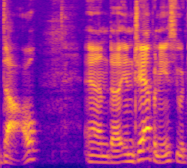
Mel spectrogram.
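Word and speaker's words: 岛: In this case, I've chosen the word for island, which I believe in Chinese, Mandarin Chinese, is pronounced Dao.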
